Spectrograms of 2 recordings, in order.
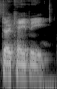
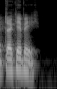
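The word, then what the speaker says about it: DokeV: It actually says the pronunciation in the description. – Oh, really? – I think it's Doke B. – Oh, okay. – Wow, so it does. Yeah, Doke B.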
